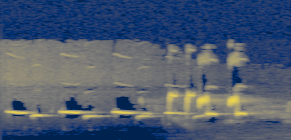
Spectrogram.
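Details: Great Tit singing a varied stanza built on a basic syllable sequence. It opens with thin whistled notes falling in pairs, then shifts into a faster run of sharper, more complex chipping notes.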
